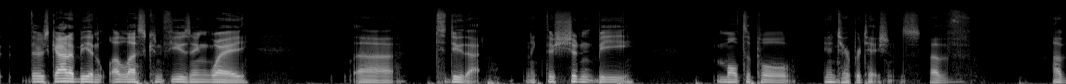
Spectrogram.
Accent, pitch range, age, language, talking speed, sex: American, 105-140 Hz, 30-49, English, 120 wpm, male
